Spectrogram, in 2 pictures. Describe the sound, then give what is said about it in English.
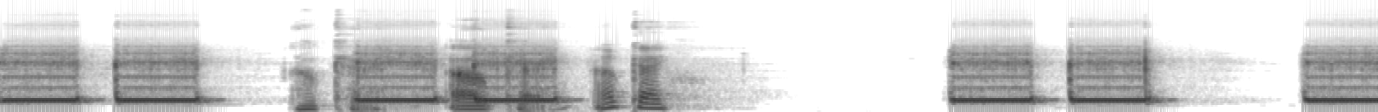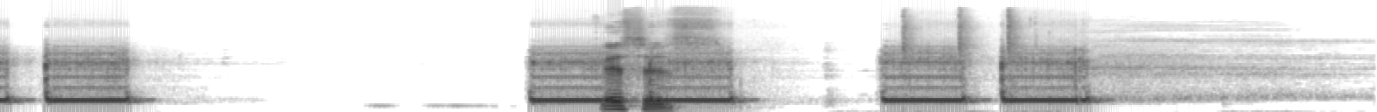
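Telephone line connecting tones sound in repeated short pairs of buzzy beeps, separated by gaps, while a person talks over some of them. “Please stay on the line while we connect you.”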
